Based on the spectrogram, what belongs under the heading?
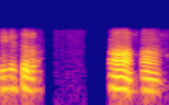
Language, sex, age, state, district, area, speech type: Assamese, male, 18-30, Assam, Sivasagar, urban, conversation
